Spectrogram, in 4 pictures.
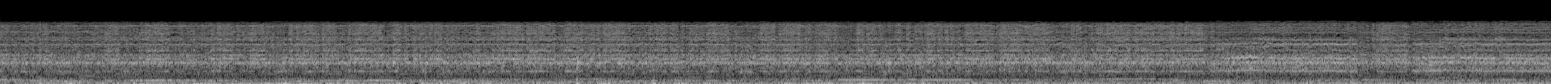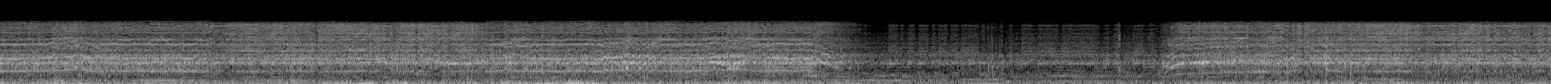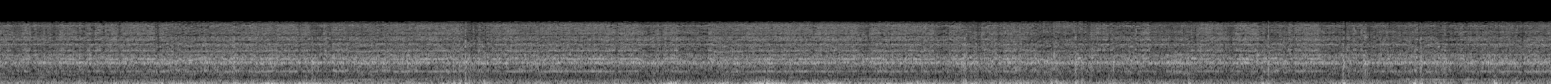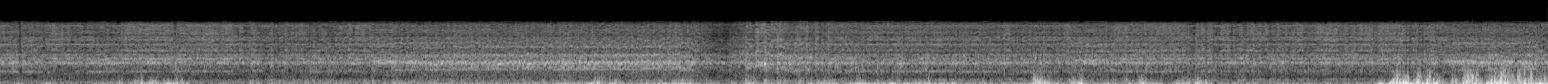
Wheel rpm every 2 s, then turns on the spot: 160, 160, 160, 160, 160, 160, 160, 160, 160, 160, 160, 150, 20, 40, 150, 160, 160, 160, 160, 160, 160, 160, 160, 160, 160, 160, 140, 150, 160, 160, 150.
none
